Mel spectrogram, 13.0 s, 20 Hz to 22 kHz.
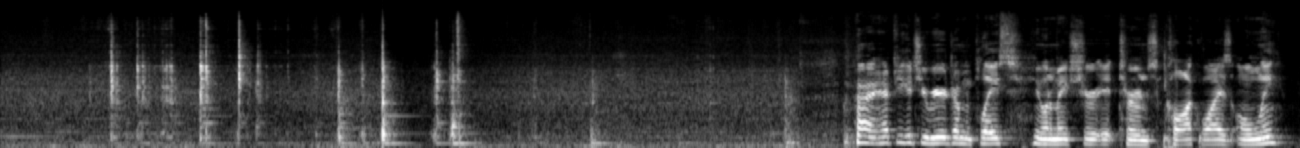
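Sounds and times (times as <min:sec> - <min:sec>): metal knocking and clinking: 0:01.0 - 0:04.8.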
